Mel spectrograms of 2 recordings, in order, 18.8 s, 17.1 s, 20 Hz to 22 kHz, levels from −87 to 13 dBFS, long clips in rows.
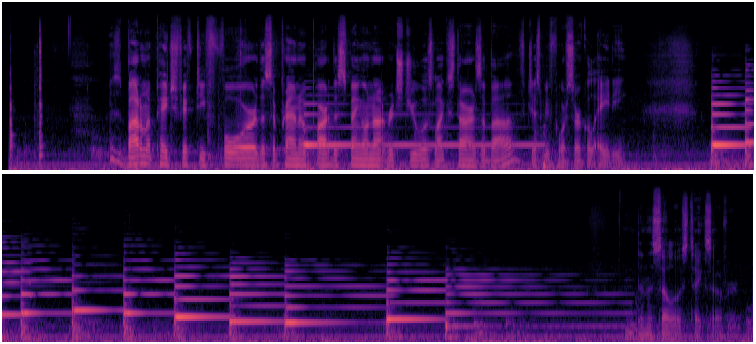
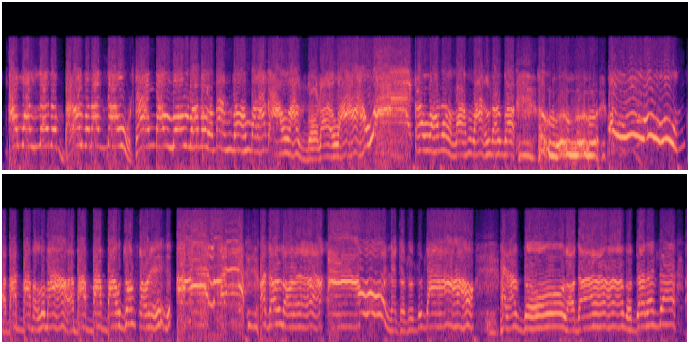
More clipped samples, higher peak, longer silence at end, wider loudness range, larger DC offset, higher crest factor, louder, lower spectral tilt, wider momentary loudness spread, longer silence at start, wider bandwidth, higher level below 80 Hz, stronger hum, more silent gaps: neither; second, -16 dBFS vs 0 dBFS; about the same, 0 s vs 0.05 s; first, 9 LU vs 1 LU; neither; first, 20 dB vs 10 dB; second, -35 LUFS vs -9 LUFS; first, -4.5 dB/octave vs -3 dB/octave; first, 22 LU vs 6 LU; about the same, 0.1 s vs 0.1 s; first, 16 kHz vs 10.5 kHz; second, -54 dBFS vs -38 dBFS; neither; neither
